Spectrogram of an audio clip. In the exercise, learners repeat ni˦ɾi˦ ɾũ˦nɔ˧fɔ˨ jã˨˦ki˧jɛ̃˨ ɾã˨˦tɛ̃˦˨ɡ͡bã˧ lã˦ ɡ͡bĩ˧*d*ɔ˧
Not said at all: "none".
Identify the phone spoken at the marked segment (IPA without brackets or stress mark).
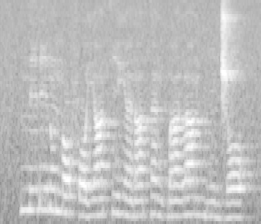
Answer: d͡ʒ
